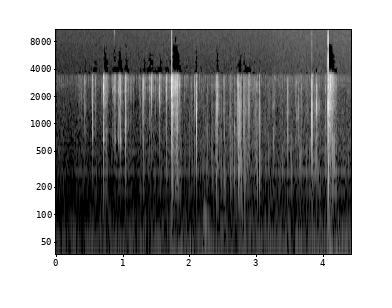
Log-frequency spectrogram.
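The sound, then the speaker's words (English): Three celery stalks are twisted to imitate ice cracking as a sound effect for a show: a run of crisp, irregular crackles and pops, broken by two sharper, louder snaps, with no voices. “It's three stalks of celery being twisted.”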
